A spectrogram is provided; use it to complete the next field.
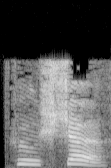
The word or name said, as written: Hushi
